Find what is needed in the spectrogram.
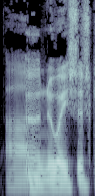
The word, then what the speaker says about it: Nueces: Did I say that right? – Nueces County. – Nueces County, yeah.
